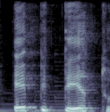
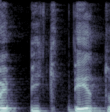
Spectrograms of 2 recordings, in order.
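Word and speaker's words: Epicteto: sobre o filósofo histórico epiteto né ou epiteto né como alguns pronunciam e só essa postagem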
